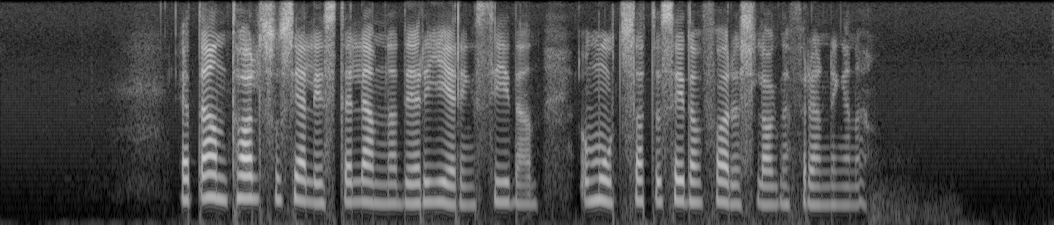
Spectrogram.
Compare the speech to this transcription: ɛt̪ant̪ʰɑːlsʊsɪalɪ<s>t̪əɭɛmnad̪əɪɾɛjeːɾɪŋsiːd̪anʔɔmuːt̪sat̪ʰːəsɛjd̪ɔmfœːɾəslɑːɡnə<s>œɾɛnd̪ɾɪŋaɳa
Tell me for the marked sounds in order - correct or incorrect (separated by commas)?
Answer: correct, incorrect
